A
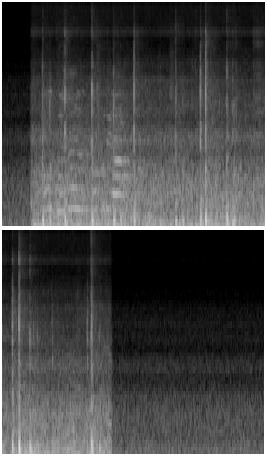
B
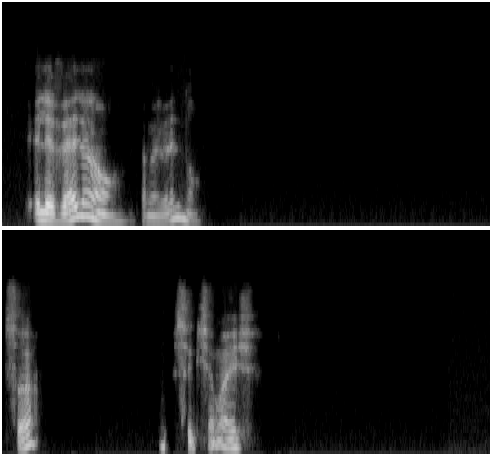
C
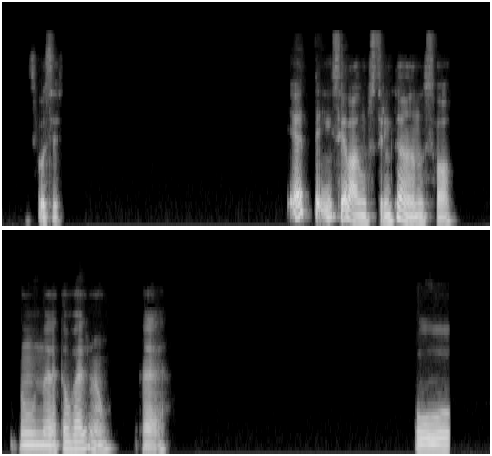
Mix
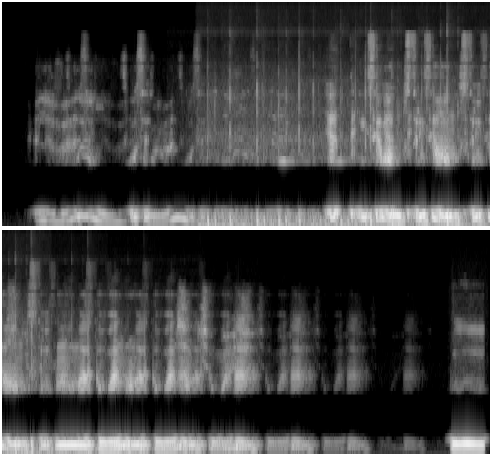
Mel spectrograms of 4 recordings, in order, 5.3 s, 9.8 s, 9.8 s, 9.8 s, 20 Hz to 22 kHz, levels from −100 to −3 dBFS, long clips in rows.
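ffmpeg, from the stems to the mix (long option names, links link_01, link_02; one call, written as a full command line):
ffmpeg -i stem1.wav -i stem2.wav -i stem3.wav -filter_complex "[0:a]adelay=1650,volume=-8dB,asplit=2[link_01][link_02];[link_02]volume=-7dB[link_03];[1:a]alimiter=limit=-20dB:level=0:latency=1:release=31,acrossover=split=150|3000[link_04][link_05][link_06];[link_05]acompressor=threshold=-40dB:ratio=4[link_07];[link_04][link_07][link_06]amix=inputs=3:normalize=0,volume=-4dB,asplit=3[link_08][link_09][link_10];[link_09]volume=-22dB[link_11];[2:a]bandreject=frequency=7100:width=6.8,agate=range=-33dB:threshold=-51dB:ratio=3:detection=peak,highpass=210,adelay=350,volume=1dB,asplit=2[link_12][link_13];[link_13]volume=-4.5dB[link_14];[link_10]apad=whole_len=446012[link_15];[link_12][link_15]sidechaincompress=threshold=-53dB:ratio=8:attack=16:release=138[link_16];[link_03][link_11][link_14]amix=inputs=3:normalize=0,aecho=0:1:563|1126|1689|2252:1|0.29|0.0841|0.0244[link_17];[link_01][link_08][link_16][link_17]amix=inputs=4:normalize=0,afftfilt=real='re*(1-between(b*sr/4096,300,1200))':imag='im*(1-between(b*sr/4096,300,1200))':win_size=4096:overlap=0.75,dynaudnorm=framelen=110:gausssize=9:maxgain=11dB" out.wav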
